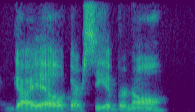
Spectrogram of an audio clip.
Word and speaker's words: Gael Garcia Bernal: So in addition to, am I saying this right? Gael Garcia Bernal. – Mm-hmm.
